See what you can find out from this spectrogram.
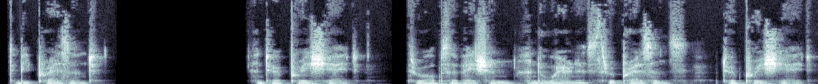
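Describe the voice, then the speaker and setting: A man leading a guided meditation in a soft, soothing, breathy voice, speaking gently in short phrases with long pauses between them. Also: on the low side, muffled recording.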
